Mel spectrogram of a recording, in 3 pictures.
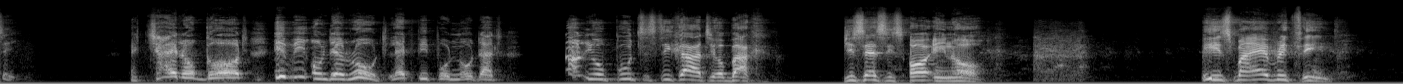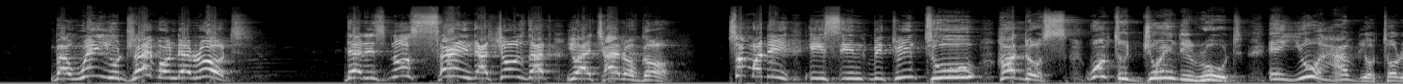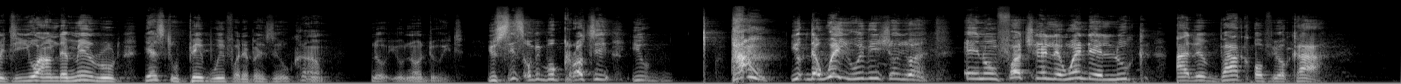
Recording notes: Sermon preached at CBC Shiashie Campus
